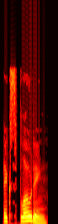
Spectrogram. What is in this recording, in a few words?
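"exploding", English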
